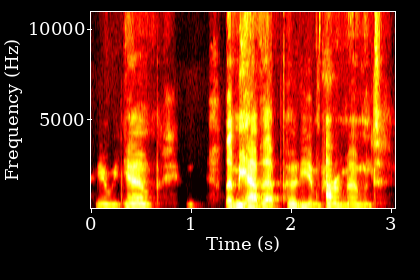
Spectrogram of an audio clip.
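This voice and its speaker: A man's voice: mid-range voice, a little fast, darkish tone. A man chairing an advisory board, giving formal ceremonial remarks at a podium.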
